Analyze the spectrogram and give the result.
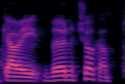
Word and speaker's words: Gary Vaynerchuk: When I first started out, actually, we said about Gary Vaynerchuk. Please tell me if I've said his name right or wrong. – Oh, yeah, better than my name, but go for it.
